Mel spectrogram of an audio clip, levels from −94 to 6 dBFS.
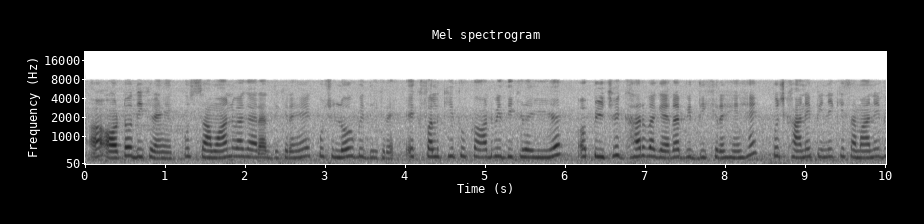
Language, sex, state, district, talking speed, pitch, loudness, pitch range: Hindi, female, Bihar, Jahanabad, 235 wpm, 265 Hz, -19 LUFS, 245-285 Hz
